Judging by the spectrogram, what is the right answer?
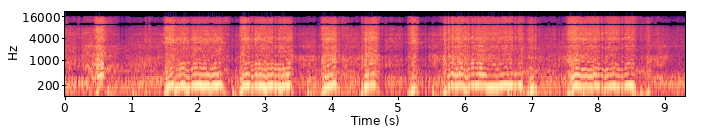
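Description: An engine revved in about five short bursts. Each burst rises quickly and holds a steady pitch for under a second before dropping off.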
